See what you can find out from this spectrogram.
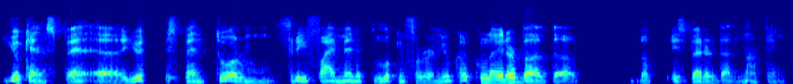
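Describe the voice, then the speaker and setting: A man from Venezuela whose first language is Spanish speaks as a guest in a casual interview. He has a very low, mellow voice and speaks halting English, restarting and repeating words. The audio sounds slightly dull and lo-fi. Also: animated.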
